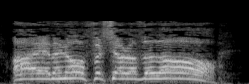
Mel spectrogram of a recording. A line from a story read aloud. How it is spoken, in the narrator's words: the white burst out of it, yelling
